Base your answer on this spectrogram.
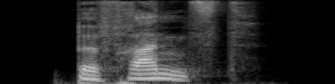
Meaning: fringed, befringed
- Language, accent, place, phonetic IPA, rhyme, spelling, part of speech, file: German, Germany, Berlin, [bəˈfʁanst], -anst, befranst, adjective / verb, De-befranst.ogg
